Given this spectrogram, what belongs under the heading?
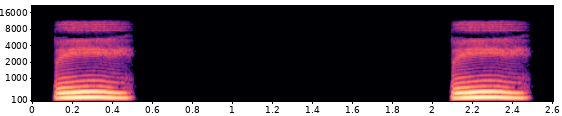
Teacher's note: It is made by combining u and e. So, you should pronounce u and e in a row very quickly.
